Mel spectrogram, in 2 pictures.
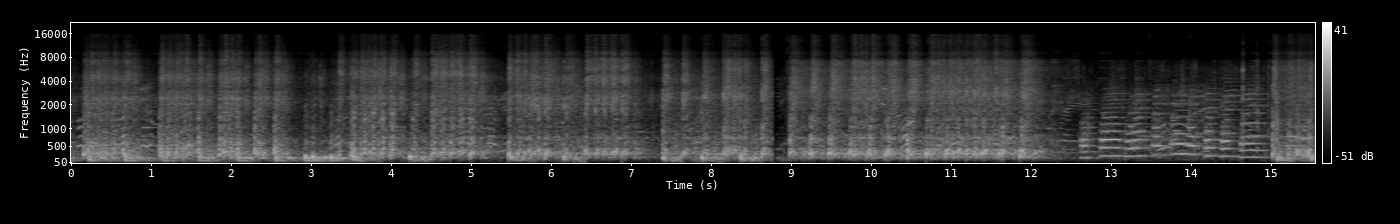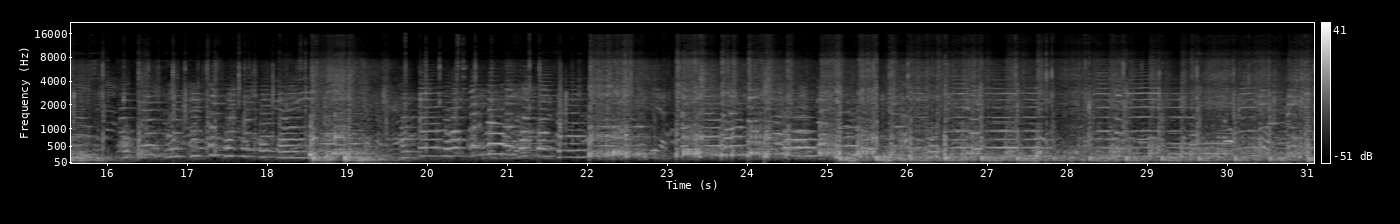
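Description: Street band of brass and drums playing a march: for the first twelve seconds mostly drums, then a brass melody comes in clearly around twelve seconds and carries on with the drums.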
